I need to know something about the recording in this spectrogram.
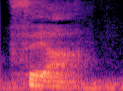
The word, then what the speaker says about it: θεά: So Thea. So the accent is on the A, Thea, goddess.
